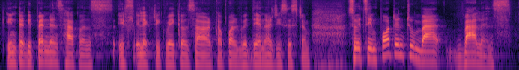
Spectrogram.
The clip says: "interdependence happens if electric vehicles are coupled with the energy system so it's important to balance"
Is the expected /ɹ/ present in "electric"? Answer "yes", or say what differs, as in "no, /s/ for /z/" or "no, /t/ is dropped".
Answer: yes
